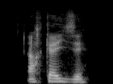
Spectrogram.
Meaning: to archaize
- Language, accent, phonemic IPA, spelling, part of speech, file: French, France, /aʁ.ka.i.ze/, archaïser, verb, LL-Q150 (fra)-archaïser.wav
